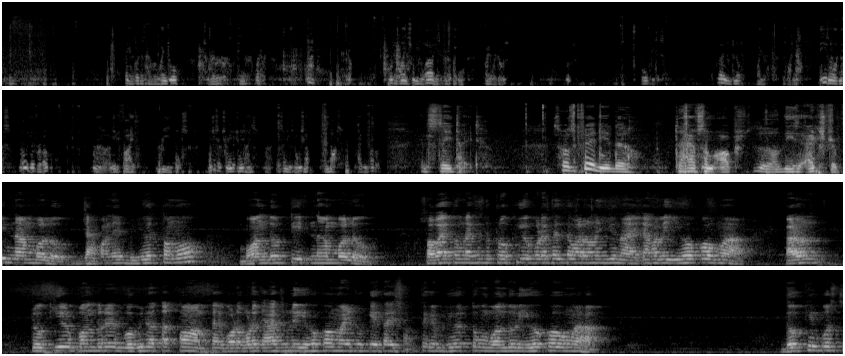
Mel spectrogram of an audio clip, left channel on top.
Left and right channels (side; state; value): both; different; correlation 0.00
